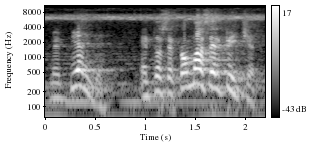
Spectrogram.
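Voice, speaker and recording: A man's voice: sing-song, moderate pace, dull audio, soft background music. A man preaching a sermon, dramatically acting out dialogue and calling on the congregation to repeat after him. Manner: dramatic, acts out dialogue with sudden pitch swings; addresses congregation directly, calls them to repeat.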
